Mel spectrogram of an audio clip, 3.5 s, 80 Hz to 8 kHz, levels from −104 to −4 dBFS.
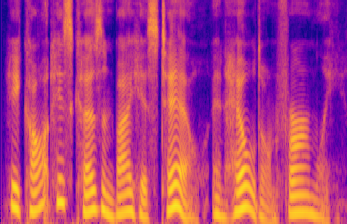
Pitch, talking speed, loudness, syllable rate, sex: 185 Hz, 190 wpm, -17 LUFS, 3.9 syllables/s, female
